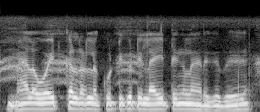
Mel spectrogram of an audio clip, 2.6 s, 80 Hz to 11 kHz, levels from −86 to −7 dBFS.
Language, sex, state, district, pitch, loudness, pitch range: Tamil, male, Tamil Nadu, Kanyakumari, 130 Hz, -17 LUFS, 125-130 Hz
